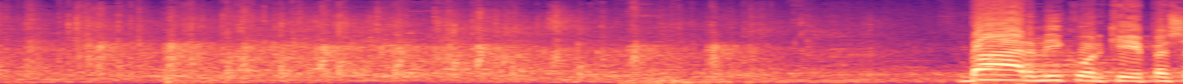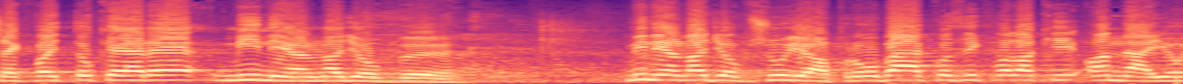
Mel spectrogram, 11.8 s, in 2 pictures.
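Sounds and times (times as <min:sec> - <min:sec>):
audience applauding: 0:00.0 - 0:04.5
speech: 0:04.8 - 0:08.4, 0:09.1 - 0:11.8.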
